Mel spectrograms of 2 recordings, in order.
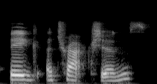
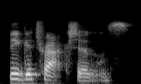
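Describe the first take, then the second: First: The two words are said separately. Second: The final g links into the next vowel.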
